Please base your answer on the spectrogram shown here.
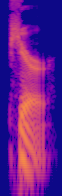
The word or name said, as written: pure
